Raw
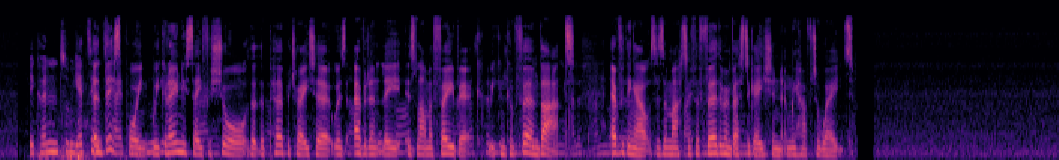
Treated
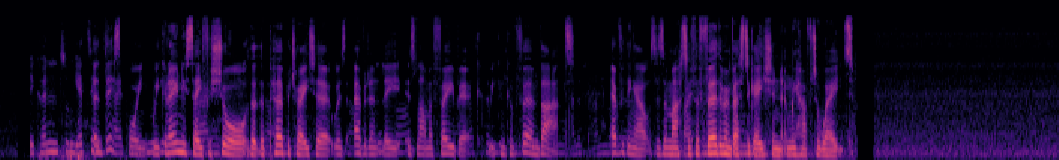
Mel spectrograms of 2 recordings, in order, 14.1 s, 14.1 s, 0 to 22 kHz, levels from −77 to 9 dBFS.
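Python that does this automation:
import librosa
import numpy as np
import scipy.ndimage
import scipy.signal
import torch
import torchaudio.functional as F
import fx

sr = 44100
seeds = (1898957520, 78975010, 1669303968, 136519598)

y = fx.gain(x, sr, db=fx.line((1.83, -11.0), (2.58, -0.5), (3.82, -0.5), (4.57, -10.0), (8.61, -10.0), (9.11, 0.0)))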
